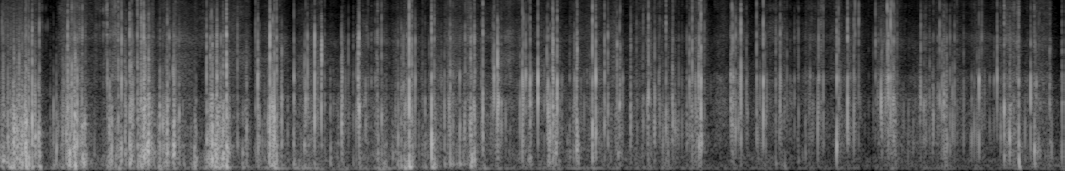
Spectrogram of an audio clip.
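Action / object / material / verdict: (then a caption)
scrape / thin plastic-film soap wrapper / plastic film / none. Fingers crinkle, fold and rub a small, printed red and yellow plastic-film soap wrapper. The result is a steady run of sharp, dry crackles and crinkling bursts that are bright and crisp, with little low end, and each snap dies away almost instantly.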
